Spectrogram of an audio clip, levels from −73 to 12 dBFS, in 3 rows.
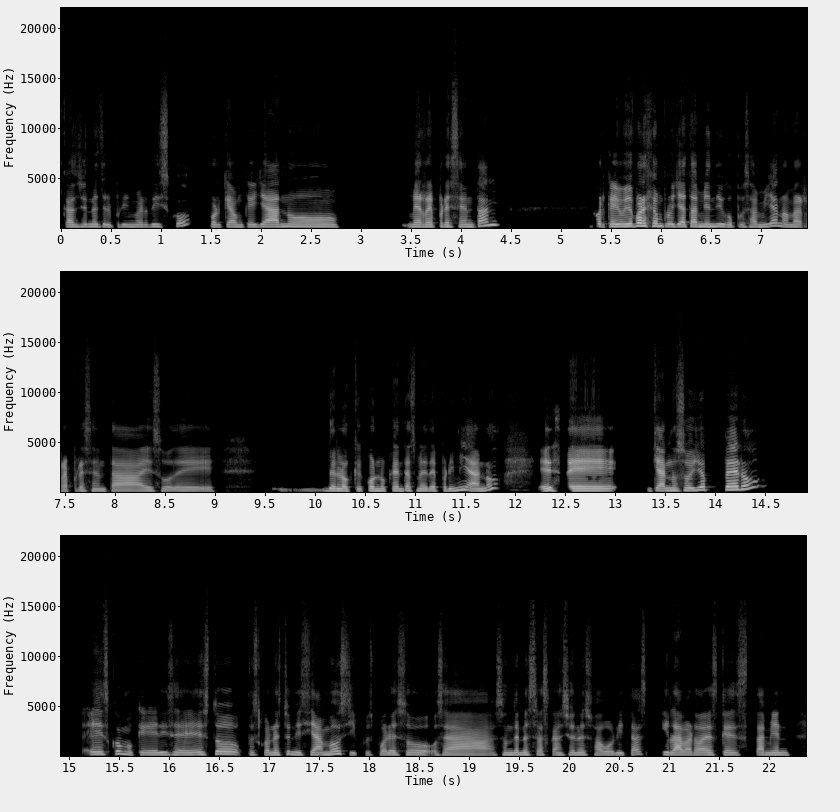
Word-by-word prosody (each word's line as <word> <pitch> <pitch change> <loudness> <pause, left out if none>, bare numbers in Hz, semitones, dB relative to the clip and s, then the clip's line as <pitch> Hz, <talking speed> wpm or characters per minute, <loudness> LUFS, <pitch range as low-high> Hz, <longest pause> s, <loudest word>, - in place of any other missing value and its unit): canciones 205 +1 -2
del 190 - -3
primer 195 +2 -6
disco, 245 - -6 0.2
porque 200 -2 -3
aunque 195 +1 -2
ya 205 +1 +5
no 215 -2 0 0.6
me 200 -6 +1
representan, 200 - 0 1.0
porque 230 -2 +1
yo, 225 +2 +5
por 275 0 +8
ejemplo, 240 -4 +1
ya 215 0 +3
también 215 -1 +2
digo, 210 -4 -1
pues 180 0 -10
a 180 - -1
mí 185 +2 -3
ya 275 +5 0
no 205 -7 -3
me 180 0 -1
representa 170 0 -2
eso 175 +1 -5
de 165 -1 -4 0.6
de 190 - -5
lo 190 -1 +4
que 180 - -6
con 195 +1 +2
lo 185 - 0
que 190 - -2
antes 190 0 -1
me 185 -2 0
deprimía, 185 +6 +2
¿no? 200 - -1 0.4
Este, 195 -2 +6 0.3
ya 215 +2 +5
no 215 +1 +1
soy 225 +1 +1
yo, 280 - +4 0.2
pero 300 +4 +7 0.8
es 235 -3 -3
como 255 -5 -2
que 190 -2 -3
dice: 200 0 -1
"Esto 240 +1 0
pues 200 -2 -9
con 195 0 -3
esto 200 +4 -2
iniciamos 210 +6 0
y, 180 - -6
pues 165 0 -15
por 175 -1 -4
eso 190 0 -2
o 175 - -9
sea, 165 -3 0
son 185 +1 -3
de 190 - 0
nuestras 175 -1 -4
canciones 180 0 -4
favoritas". 170 +6 -4
Y 205 - -3
la 190 -2 +5
verdad 185 +1 +1
es 185 - -6
que 195 -1 -2
es 185 - -10
también 190 -1 -1
195 Hz, 185 wpm, -22 LUFS, 180-215 Hz, 1.0 s, por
